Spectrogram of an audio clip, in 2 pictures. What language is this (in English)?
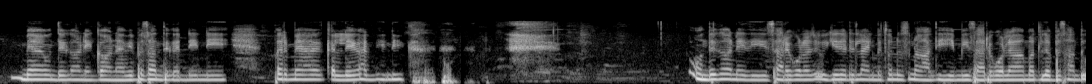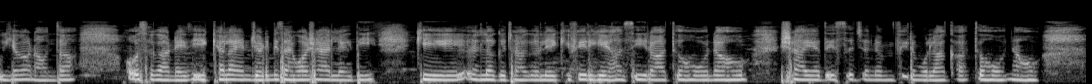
Dogri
